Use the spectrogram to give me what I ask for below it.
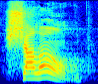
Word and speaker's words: shalom: Now, this word peace in Hebrew is a rich and profound word pronounced shalom.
